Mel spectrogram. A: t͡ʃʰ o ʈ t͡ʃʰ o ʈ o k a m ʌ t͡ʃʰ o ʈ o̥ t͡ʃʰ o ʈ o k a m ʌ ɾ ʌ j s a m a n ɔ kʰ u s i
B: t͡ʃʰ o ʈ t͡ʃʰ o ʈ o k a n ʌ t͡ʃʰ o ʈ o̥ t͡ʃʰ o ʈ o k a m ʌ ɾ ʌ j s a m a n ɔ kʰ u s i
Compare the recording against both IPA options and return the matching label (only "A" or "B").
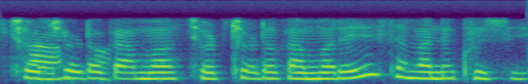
A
